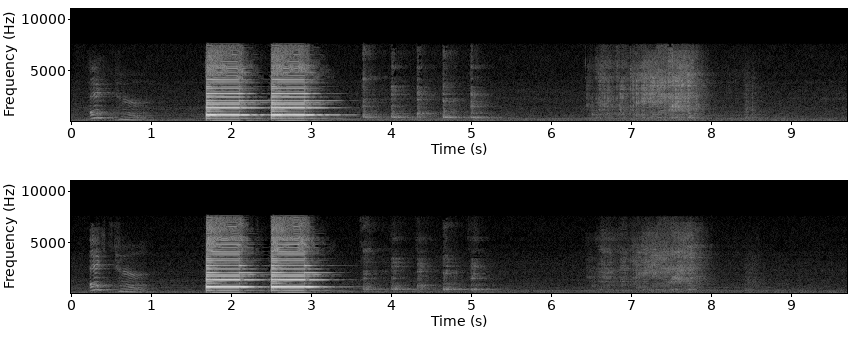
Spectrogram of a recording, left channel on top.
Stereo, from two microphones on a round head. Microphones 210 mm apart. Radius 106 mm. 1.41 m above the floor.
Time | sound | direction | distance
0.2 | a child speaking | 30° right (ahead or behind) | 0.5 m
1.7 | a fire alarm | 15° right (ahead or behind) | 0.8 m
3.6 | dishes clattering | 35° left (ahead or behind) | 4.5 m
6.4 | tearing paper | 55° left (ahead or behind) | 2.5 m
